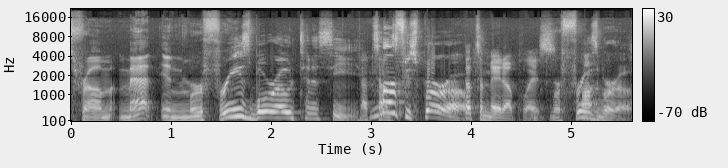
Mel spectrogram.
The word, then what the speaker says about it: Murfreesboro: about the witness from Matt in Murfreesboro Tennessee Murphysboro that's a madeup Place Murfreesboro home of the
